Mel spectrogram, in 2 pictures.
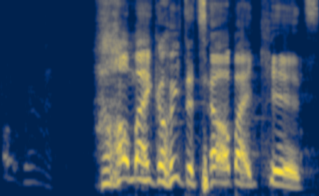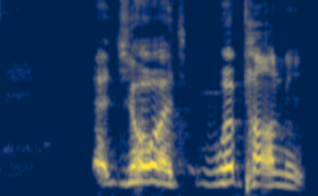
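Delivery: slow, dragged-out dread; mock despair. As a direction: stretch it out like a defeated dad. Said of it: "I was like".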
